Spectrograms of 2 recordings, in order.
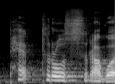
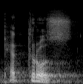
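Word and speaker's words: Πέτρος: 그 베드로를 원문으로 헬라어로 제가 발음을 해서 말씀을 드리면 페트로스라고 합니다. 페트로스.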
